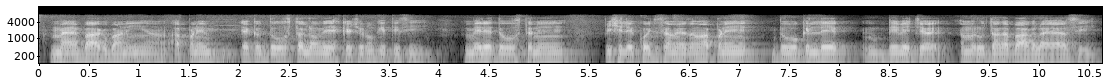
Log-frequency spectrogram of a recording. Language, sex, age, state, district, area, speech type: Punjabi, male, 45-60, Punjab, Tarn Taran, rural, spontaneous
